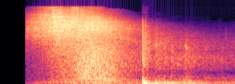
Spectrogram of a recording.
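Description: Logo-intro sound effect: a whoosh swelling from about a quarter second in, then a single deep hit about one and a half seconds in that rings on and fades.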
